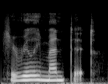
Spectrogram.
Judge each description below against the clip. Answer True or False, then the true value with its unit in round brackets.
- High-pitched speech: True (195 Hz)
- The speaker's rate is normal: False (220 wpm)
